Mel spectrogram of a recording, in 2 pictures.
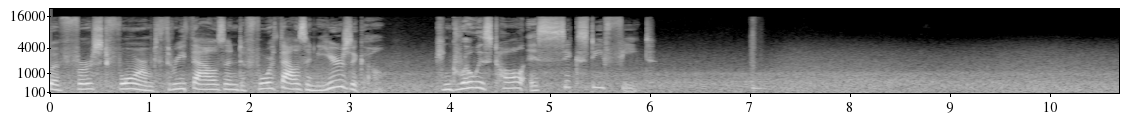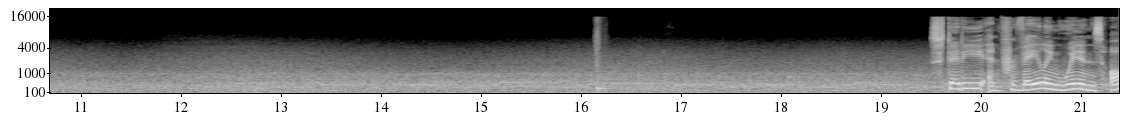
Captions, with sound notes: thought to have first formed 3,000 to 4,000 years ago, can grow as tall as 60 feet. [wind blowing] [soft piano music playing] Steady and prevailing winds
